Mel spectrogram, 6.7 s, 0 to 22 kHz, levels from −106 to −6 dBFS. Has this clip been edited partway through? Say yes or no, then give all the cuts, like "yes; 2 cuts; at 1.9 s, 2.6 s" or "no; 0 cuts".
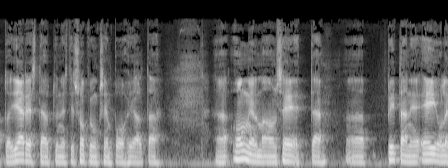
no; 0 cuts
